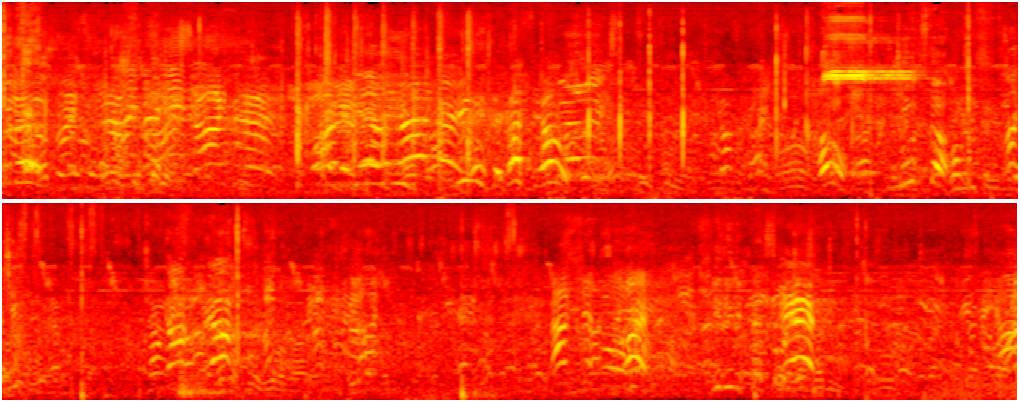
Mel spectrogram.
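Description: A crowd of spectators chatters and calls out in the distance outdoors.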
